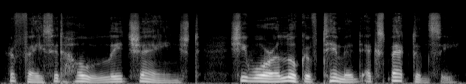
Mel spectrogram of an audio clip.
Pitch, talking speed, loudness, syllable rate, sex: 120 Hz, 155 wpm, -18 LUFS, 4.3 syllables/s, male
